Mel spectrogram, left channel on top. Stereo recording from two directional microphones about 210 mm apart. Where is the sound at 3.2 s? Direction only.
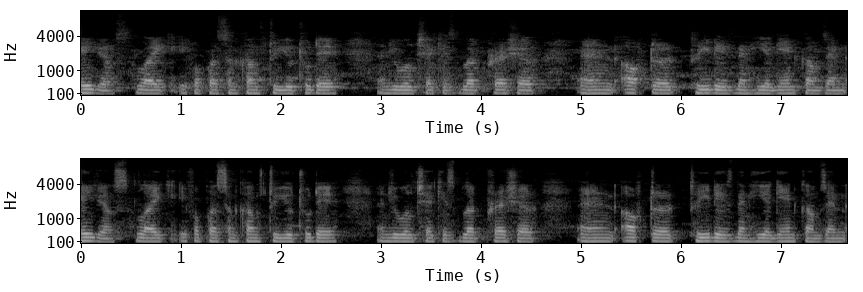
55° right (ahead or behind).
